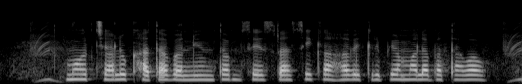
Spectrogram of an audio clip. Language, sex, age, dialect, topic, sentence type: Chhattisgarhi, female, 25-30, Northern/Bhandar, banking, statement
